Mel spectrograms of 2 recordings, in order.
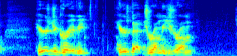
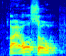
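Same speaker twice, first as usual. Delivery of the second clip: ordinary delivery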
